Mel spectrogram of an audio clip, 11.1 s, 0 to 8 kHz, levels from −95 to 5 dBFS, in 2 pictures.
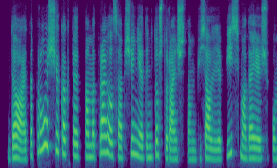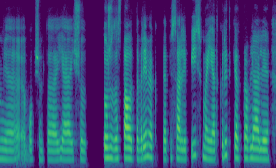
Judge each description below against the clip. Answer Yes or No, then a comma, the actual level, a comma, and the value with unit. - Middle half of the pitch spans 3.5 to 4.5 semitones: Yes, average, 3.8 semitones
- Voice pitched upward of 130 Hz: Yes, medium, 185 Hz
